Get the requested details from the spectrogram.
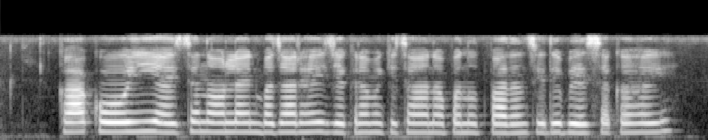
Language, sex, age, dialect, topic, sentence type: Magahi, female, 51-55, Central/Standard, agriculture, statement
